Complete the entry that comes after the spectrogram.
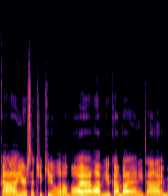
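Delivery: high-pitched mock gushing over a child; cooing witch. Retelling the witch fussing over the cute little boy, high cooing. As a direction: coo it way up high, imitating a doting woman.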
